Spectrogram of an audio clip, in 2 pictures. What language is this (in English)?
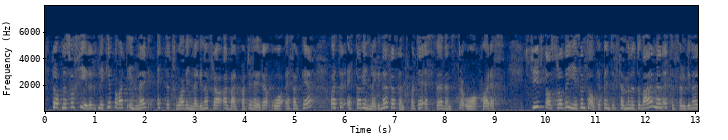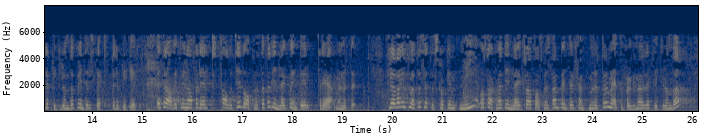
Norwegian Bokmål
